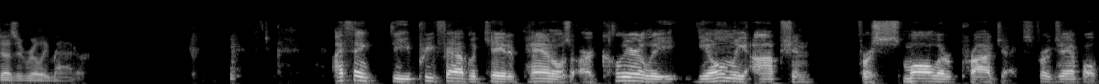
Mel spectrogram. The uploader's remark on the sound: This is an audio version of the FGI webinar.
